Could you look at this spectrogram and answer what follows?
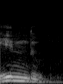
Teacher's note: দন্তসটা হতে পরিণত হয় সিন্ধু থেকে হিন্দু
